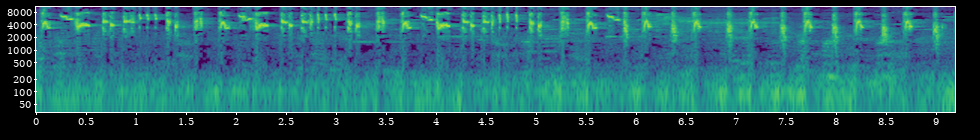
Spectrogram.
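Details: Long-tailed shrike in lively 'petir' style song with a fill of mimicked labet and canary phrases: rapid, varied, high chattering and twittering notes in dense bursts, later breaking into evenly spaced sharp chips, over a faint low hum.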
